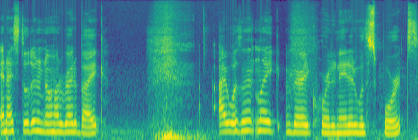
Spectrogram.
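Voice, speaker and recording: The pace is fairly slow and the pitch varies in an ordinary way. Background noise is noticeable. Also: woman. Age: 20s. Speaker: ballet dancer. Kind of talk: casual chat.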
